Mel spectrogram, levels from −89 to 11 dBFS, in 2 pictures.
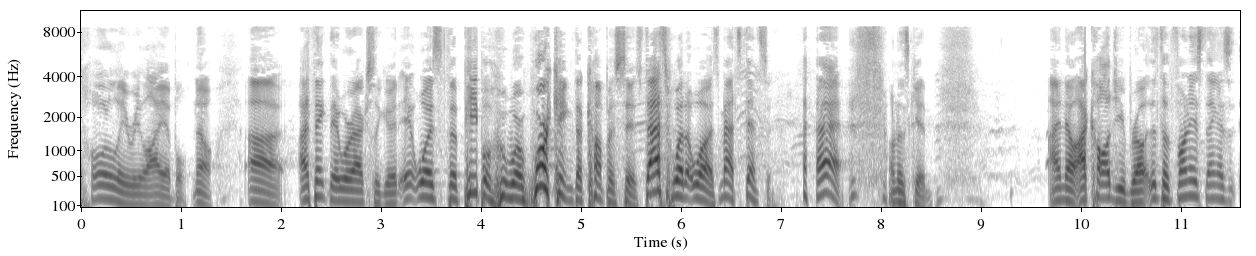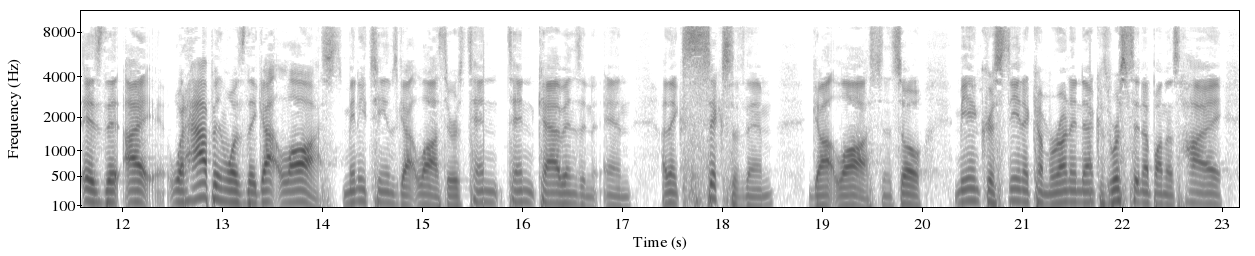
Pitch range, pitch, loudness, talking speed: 125-170 Hz, 140 Hz, -26 LUFS, 210 wpm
